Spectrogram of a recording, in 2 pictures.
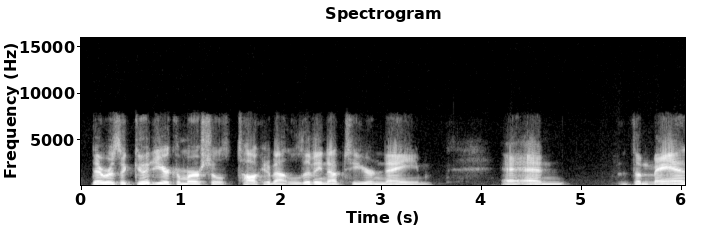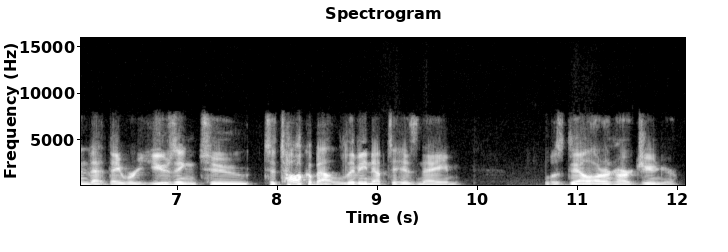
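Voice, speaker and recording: The recording is a bit dull and lo-fi. A man of average pitch hosts a sports show in casual banter, freely giving opinions and teasing his co-hosts. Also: sharp tone. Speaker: sports podcast host. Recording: dull, lo-fi audio.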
